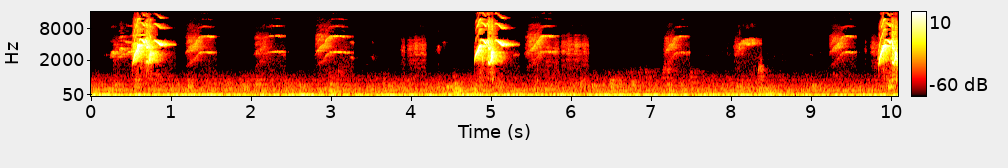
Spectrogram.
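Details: Pine grosbeak (Pinicola enucleator) singing while perched on a person's hand, then flying onto their head: loud bright chirped bursts every four to five seconds with soft high whistles between.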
